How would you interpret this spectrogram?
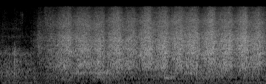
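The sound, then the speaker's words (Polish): A sieve (przetak) is shaken back and forth to demonstrate winnowing grain, in a steady, quick rhythm, producing repeated hissing, rattling swishes like grain sliding over mesh, with no talking. “Ja to pokazuję na przykładzie przetaka.”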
